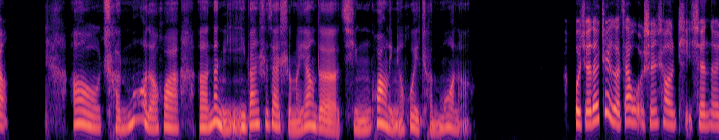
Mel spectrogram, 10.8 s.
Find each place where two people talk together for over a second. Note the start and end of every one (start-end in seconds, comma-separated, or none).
none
